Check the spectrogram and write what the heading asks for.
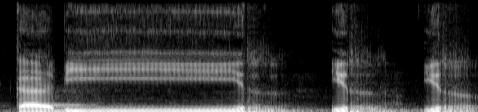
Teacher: Rnya kita sukunkan kita baca dengan tarqik tipis karena sebelumnya sukun sebelumnya kasrah. ir bantu sedikit senyum untuk menyempurnakan ketipisannya. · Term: tarqiq tipis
